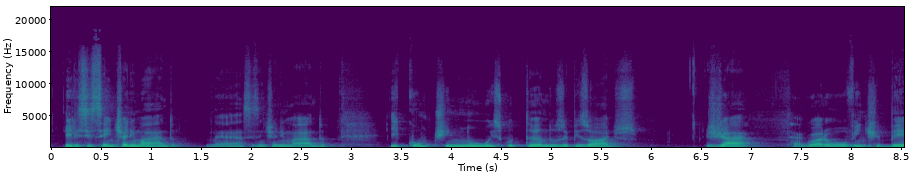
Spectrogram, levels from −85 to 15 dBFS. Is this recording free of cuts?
yes; 0 cuts

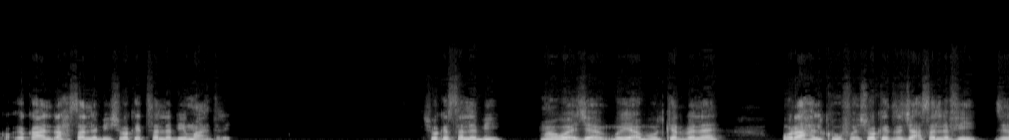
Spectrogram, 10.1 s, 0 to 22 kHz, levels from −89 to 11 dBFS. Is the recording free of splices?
yes; 0 cuts

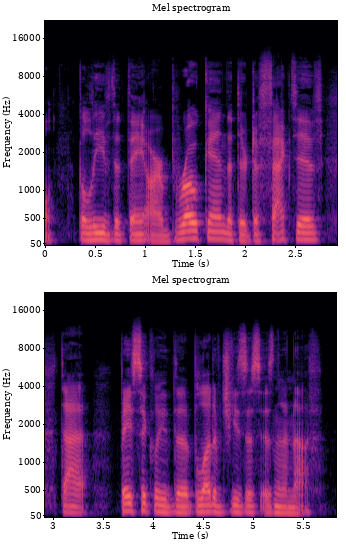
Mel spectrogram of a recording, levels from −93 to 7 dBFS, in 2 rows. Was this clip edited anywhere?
no; 0 cuts

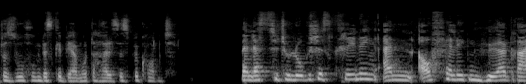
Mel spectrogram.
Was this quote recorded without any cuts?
yes; 0 cuts

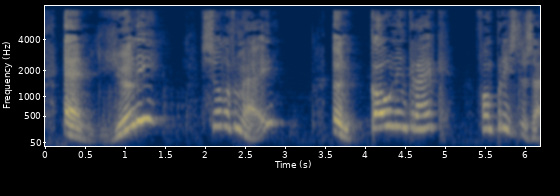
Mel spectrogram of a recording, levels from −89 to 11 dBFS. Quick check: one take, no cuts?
no; 1 cut; at 2.4 s

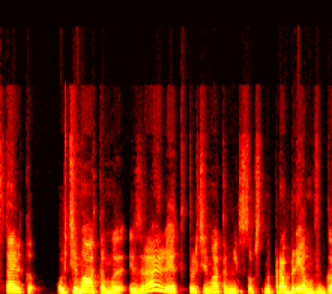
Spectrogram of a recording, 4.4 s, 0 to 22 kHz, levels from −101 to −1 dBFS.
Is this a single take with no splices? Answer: no; 1 cut; at 3.2 s

